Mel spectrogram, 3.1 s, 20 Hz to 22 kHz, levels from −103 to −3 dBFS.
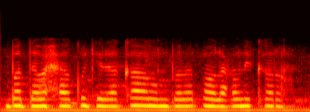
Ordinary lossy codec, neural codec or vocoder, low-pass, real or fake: Opus, 32 kbps; none; 5.4 kHz; real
